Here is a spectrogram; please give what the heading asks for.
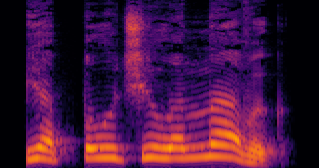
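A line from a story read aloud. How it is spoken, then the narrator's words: Joyful excited girl. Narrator (Russian): радостно ... девушка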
